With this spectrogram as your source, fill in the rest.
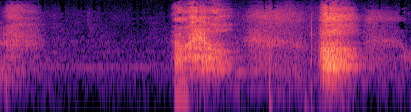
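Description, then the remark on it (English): Heavy, out-of-breath panting after a game of one-on-one: a few loud, rough breaths rasp in and out in uneven bursts, with quieter breathing in between and no talking. “are you so out of breath?”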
